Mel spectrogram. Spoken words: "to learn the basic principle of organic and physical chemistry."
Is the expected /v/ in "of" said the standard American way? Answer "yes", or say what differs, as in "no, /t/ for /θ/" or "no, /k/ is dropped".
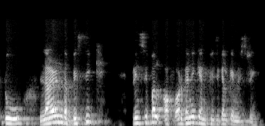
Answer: no, /p/ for /v/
